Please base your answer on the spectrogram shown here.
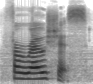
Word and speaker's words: ferocious: well what about ferocious ferocious ferocious stress those on the second syllable and as I mentioned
